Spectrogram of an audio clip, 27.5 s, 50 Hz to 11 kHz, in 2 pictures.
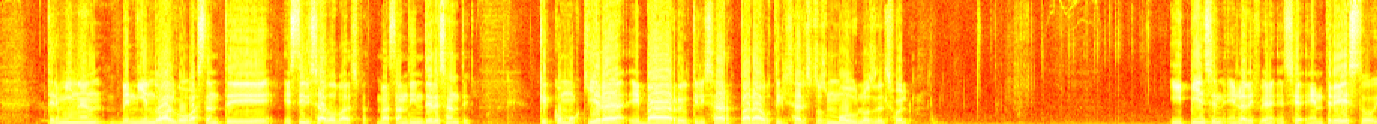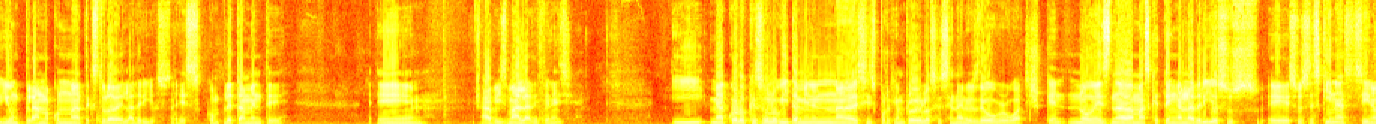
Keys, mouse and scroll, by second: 2.0-3.0 scroll down 6, 4.3 scroll down 2, 5.1-5.5 scroll down 2, 5.7 scroll down 2, 9.7 scroll up 2, 9.8 middle click, 10.7 middle click, 12.1 middle click, 12.2 scroll down 1, 12.3 middle click, 12.4 scroll up 1, 17.2 middle click, 17.5-18.6 scroll down 6, 19.2-19.7 scroll up 3, 20.6-21.0 scroll up 2, 21.0 scroll down 2, 21.2-21.6 scroll up 3.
